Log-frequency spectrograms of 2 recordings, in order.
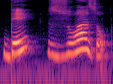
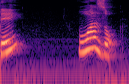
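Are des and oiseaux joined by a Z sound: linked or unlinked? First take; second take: linked; unlinked. First: The two words are joined by a Z sound. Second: The two words are said without a Z link.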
